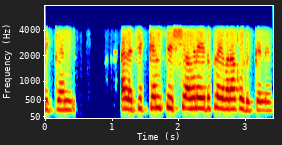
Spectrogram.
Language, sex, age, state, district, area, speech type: Malayalam, female, 18-30, Kerala, Thrissur, urban, conversation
